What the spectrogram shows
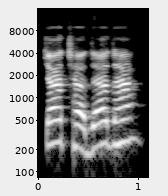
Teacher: चा, छा, जा, झा स्पर्श संघर्षी ध्वनि कहलाती हैं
